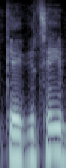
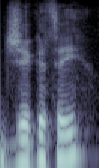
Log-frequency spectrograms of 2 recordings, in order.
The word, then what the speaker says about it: Giggity: And I made his catchphrase Giggity, but the thing pronounced it Jiggity.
